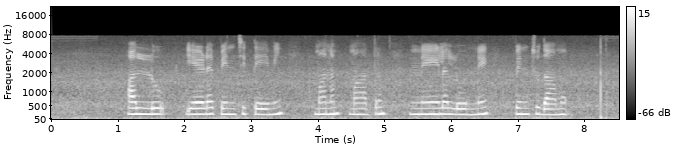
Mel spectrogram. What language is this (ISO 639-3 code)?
tel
